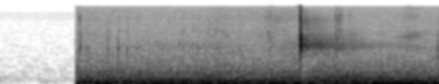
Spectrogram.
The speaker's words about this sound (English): and we hear what sounds like a finger snap to me. So check it out.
